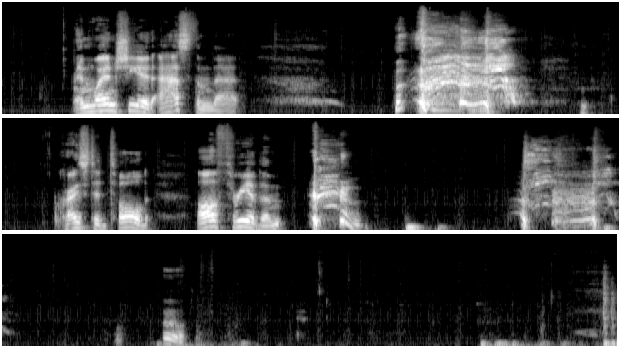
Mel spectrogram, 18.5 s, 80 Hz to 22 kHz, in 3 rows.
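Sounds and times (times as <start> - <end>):
speech: 0.7 - 2.5, 3.9 - 5.2, 6.8 - 10.4, 14.0 - 14.2
person clearing throat: 4.0 - 5.2, 13.9 - 14.3
person coughing in a coughing fit: 4.0 - 5.3.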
